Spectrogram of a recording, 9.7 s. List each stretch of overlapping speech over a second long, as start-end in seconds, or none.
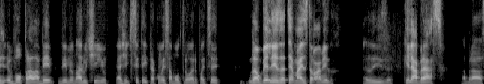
none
